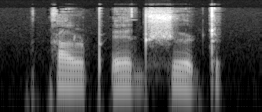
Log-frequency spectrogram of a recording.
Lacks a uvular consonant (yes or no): yes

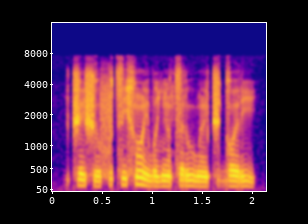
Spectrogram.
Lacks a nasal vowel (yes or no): no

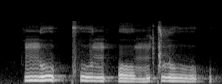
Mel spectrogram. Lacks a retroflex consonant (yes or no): yes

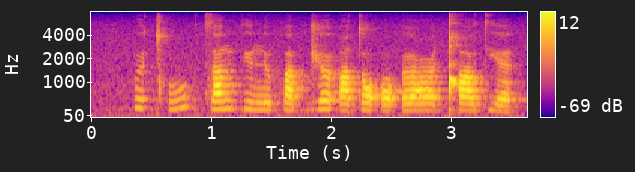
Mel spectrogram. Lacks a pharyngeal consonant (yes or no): no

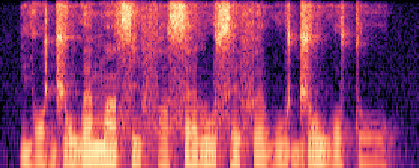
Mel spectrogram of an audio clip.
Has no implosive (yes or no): yes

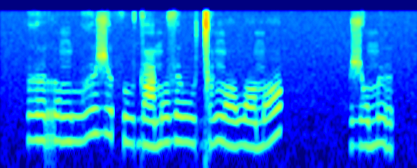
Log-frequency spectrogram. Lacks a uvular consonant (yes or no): yes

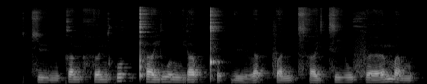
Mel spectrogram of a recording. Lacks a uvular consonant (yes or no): yes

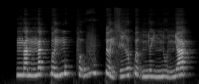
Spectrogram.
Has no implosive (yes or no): no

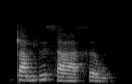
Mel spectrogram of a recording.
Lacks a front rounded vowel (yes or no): yes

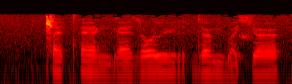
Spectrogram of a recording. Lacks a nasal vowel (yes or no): yes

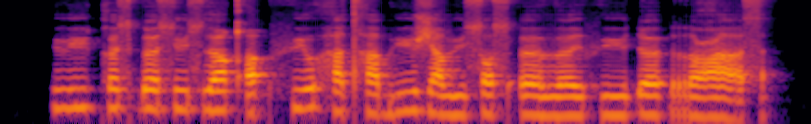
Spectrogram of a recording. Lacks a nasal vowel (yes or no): yes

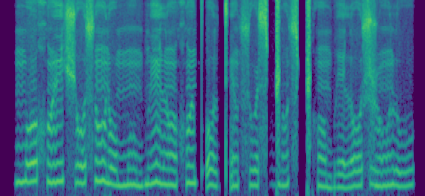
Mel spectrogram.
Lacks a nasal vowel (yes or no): no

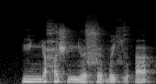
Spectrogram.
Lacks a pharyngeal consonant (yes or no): no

